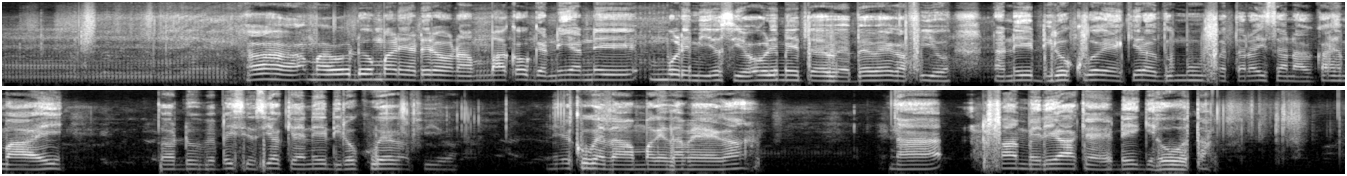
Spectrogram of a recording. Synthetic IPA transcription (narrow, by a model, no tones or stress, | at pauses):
hahamaɣodomaɾeadeɾanamakoɡɛnianemoɾemiosiɔoɾemetɛwɛbɛwɛɣafionanediɾokuaɣɛkeɾaðumufataɾaisanakahemae | tɔːdoβɛbɛisiɔsjɔkɛnediɾokʰuwɛɣafio | nekoɣɛðamaɣɛðaβɛɣa | na | fameɾiɣakɛdeːɡeɦoːta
